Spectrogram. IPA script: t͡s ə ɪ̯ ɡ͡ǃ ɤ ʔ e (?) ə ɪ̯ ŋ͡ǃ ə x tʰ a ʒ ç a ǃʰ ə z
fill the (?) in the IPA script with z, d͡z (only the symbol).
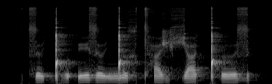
z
